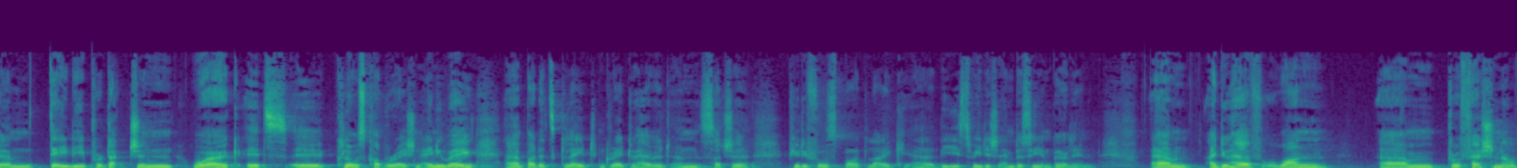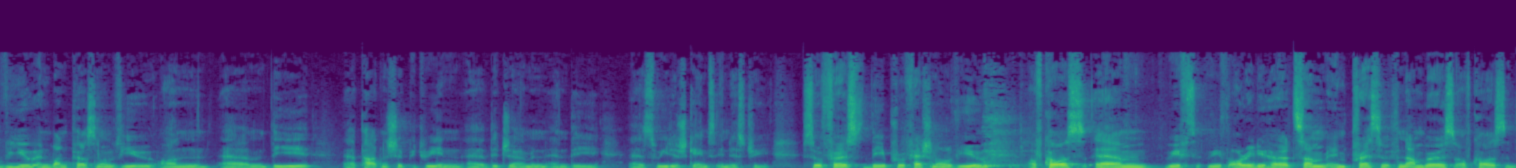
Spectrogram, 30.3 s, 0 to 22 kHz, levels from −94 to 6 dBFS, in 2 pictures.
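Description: There are no technical faults to describe in time order in this audio.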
